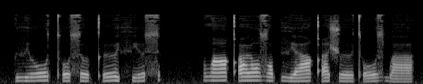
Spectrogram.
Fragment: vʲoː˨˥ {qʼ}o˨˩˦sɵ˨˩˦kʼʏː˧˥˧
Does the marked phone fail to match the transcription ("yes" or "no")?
yes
